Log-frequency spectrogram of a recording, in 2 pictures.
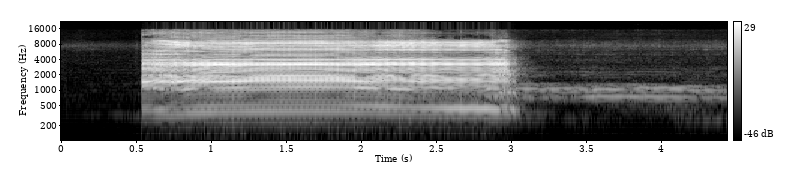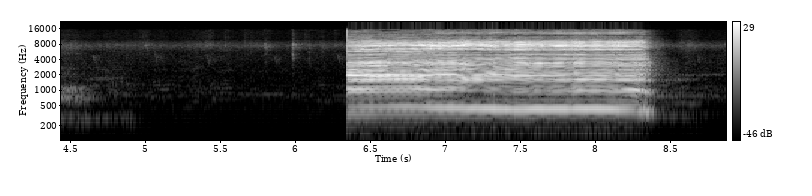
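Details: Cow giving a loud, sustained harmonic moo that fades into a quieter, lower trailing groan, followed after a pause by a second strong two-second moo.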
